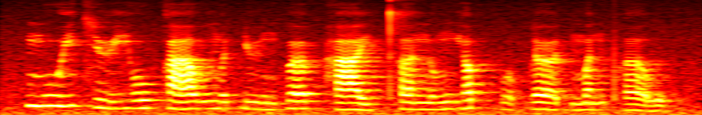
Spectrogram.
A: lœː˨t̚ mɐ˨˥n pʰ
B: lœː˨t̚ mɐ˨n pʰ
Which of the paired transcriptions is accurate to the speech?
A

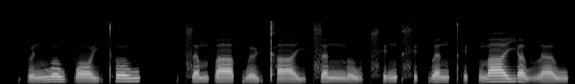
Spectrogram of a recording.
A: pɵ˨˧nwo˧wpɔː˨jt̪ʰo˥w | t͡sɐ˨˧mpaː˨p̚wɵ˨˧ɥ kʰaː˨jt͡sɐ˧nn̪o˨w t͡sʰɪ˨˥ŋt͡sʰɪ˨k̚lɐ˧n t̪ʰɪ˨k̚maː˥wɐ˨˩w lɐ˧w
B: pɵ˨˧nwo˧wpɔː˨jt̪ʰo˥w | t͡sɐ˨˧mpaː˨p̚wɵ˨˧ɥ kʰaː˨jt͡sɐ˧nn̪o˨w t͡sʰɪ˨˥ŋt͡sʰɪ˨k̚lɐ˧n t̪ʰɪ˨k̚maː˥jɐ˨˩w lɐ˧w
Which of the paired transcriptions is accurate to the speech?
B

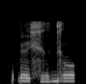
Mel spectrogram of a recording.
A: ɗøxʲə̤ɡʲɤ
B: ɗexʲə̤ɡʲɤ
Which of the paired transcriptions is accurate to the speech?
B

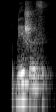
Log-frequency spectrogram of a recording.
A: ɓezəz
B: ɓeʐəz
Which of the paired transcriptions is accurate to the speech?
B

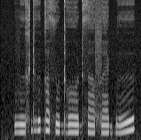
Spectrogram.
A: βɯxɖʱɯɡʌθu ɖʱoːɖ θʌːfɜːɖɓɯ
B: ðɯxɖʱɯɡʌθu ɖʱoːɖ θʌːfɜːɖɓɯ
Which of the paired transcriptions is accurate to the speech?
A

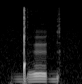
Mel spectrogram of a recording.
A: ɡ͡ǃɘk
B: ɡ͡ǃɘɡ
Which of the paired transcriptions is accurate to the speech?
B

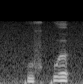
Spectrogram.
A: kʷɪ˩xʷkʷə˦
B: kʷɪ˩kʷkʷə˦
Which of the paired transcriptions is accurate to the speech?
A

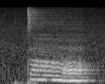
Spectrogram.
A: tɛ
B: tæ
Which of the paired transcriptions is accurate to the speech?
B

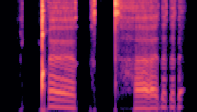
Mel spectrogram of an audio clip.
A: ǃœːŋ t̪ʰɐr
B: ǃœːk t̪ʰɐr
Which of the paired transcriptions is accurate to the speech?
B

